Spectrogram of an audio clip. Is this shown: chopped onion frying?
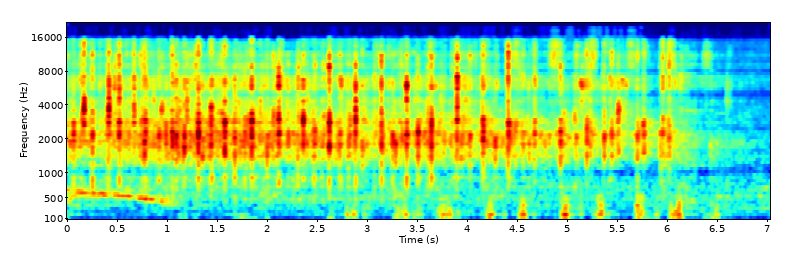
no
